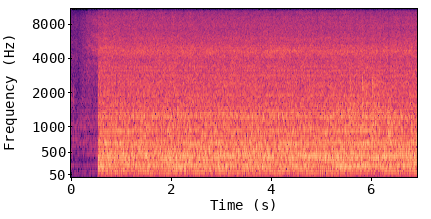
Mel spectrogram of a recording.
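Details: Machine with G&L facing and boring attachment, after checking spindle play (under half a thousandth with a 3-foot breaker bar): starts and settles into a steady even whir, no knock or grind; spindle runs smoothly.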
